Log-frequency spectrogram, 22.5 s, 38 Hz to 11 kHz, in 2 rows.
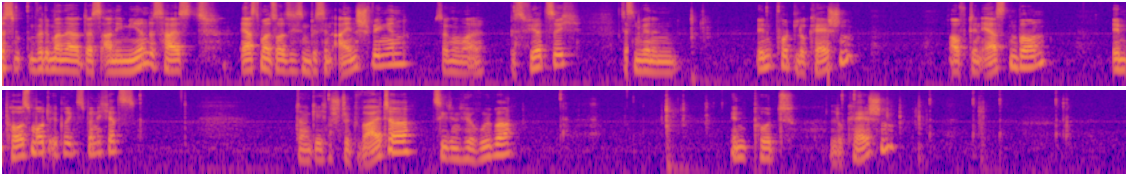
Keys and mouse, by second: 0.7-2.6 drag, 2.9-4.8 drag, 7.5 i, 13.2 drag, 16.2-17.9 drag, 18.4 i.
